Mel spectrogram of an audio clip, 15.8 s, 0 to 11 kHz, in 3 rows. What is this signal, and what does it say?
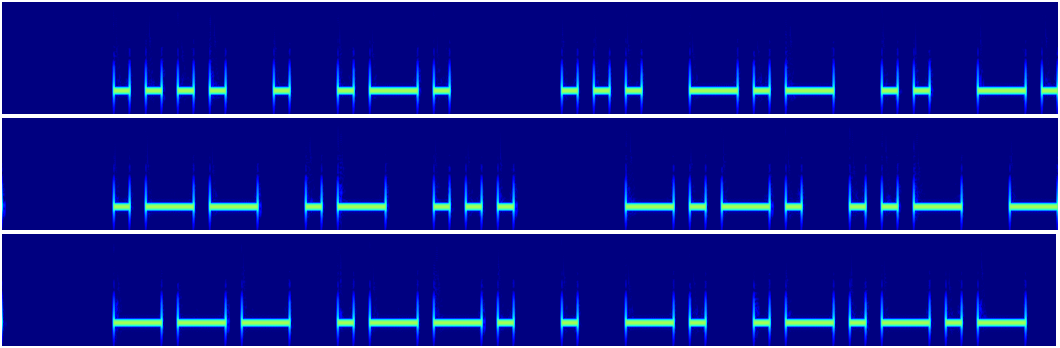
Morse code, heard as a keyed tone, about 14 wpm, 700 Hz. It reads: HER SKIN WAS CUT OPEN.
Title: Sentences from Top 1300 Words 15wpm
